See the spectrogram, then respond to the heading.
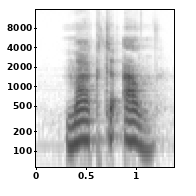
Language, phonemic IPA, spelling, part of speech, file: Dutch, /ˈmaktə(n) ˈan/, maakten aan, verb, Nl-maakten aan.ogg
- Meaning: inflection of aanmaken: 1. plural past indicative 2. plural past subjunctive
